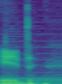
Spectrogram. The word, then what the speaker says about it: id: So sometimes you just have to say ID Software, even though it's pronounced id.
